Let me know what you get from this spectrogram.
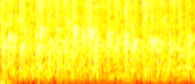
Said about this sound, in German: Insofern vielleicht dafür den ersten Applaus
